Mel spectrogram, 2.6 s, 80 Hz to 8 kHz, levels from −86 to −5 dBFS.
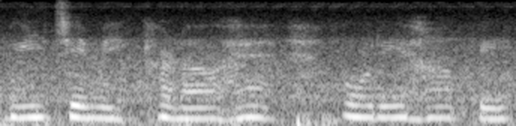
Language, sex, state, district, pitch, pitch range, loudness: Hindi, female, Haryana, Rohtak, 225 Hz, 205-230 Hz, -16 LUFS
